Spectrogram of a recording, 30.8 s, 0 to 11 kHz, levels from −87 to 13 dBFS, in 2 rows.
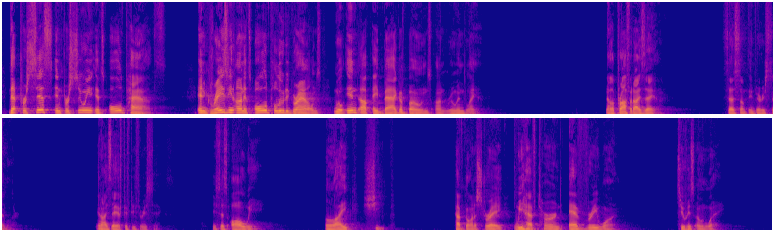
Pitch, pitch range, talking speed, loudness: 125 Hz, 110-140 Hz, 105 wpm, -23 LUFS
